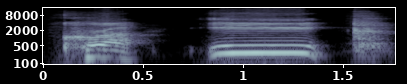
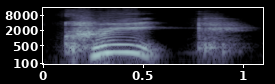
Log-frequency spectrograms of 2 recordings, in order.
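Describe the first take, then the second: First: The word is split into separate sound parts. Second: The word is said smoothly as one unit. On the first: "Let's sound it out" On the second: "What's the word?"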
